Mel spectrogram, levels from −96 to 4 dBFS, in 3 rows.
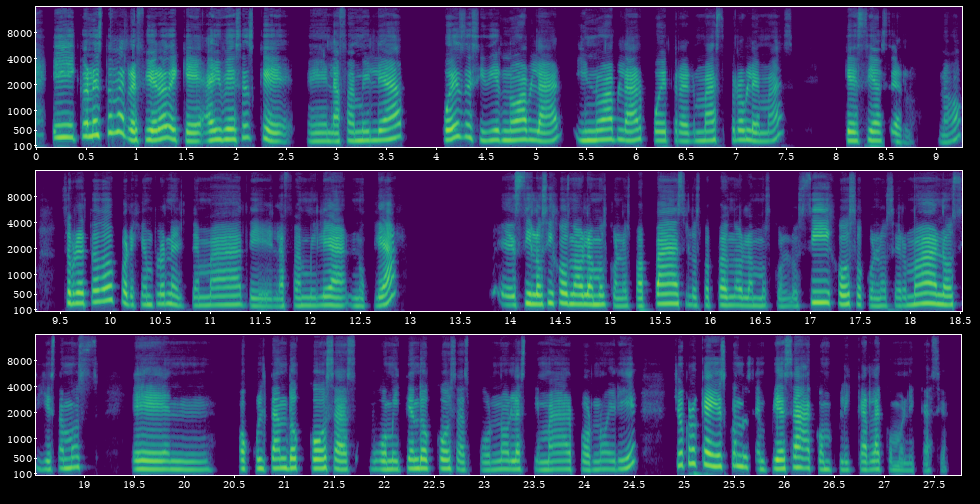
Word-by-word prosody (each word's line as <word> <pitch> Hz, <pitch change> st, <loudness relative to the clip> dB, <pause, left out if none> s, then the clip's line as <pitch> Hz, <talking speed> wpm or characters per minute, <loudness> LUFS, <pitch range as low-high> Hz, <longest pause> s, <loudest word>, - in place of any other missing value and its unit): Y 315 Hz, 0 st, +3 dB
con 340 Hz, +2 st, +4 dB
esto 370 Hz, +4 st, +3 dB
me 435 Hz, -, +4 dB
refiero 250 Hz, +3 st, +6 dB
de 270 Hz, -3 st, +4 dB
que, 215 Hz, -2 st, +2 dB
hay 240 Hz, +3 st, +4 dB
veces 265 Hz, +4 st, +2 dB
que, 215 Hz, -9 st, 0 dB
en 215 Hz, 0 st, -4 dB
la 210 Hz, 0 st, 0 dB
familia 240 Hz, +7 st, +1 dB, 0.3 s
puedes 275 Hz, +6 st, +4 dB
decidir 245 Hz, -5 st, -2 dB
no 240 Hz, +1 st, +3 dB
hablar, 250 Hz, -, +1 dB
y 235 Hz, -2 st, -1 dB
no 245 Hz, +2 st, +3 dB
hablar 255 Hz, 0 st, 0 dB
puede 230 Hz, 0 st, -1 dB
traer 220 Hz, -2 st, -5 dB
más 230 Hz, +2 st, -3 dB
problemas 245 Hz, -, -4 dB, 0.5 s
que 225 Hz, -1 st, +3 dB
sí 235 Hz, +3 st, -2 dB
hacerlo, 215 Hz, -6 st, -4 dB, 0.2 s
¿no? 185 Hz, -, -11 dB, 0.3 s
Sobre 265 Hz, -1 st, +4 dB
todo, 310 Hz, +5 st, +2 dB
por 275 Hz, -8 st, -2 dB
ejemplo, 230 Hz, +2 st, -5 dB
en 245 Hz, 0 st, -1 dB
el 205 Hz, -4 st, -5 dB
tema 220 Hz, +2 st, -4 dB
de 195 Hz, -3 st, -8 dB
la 185 Hz, 0 st, -7 dB
familia 205 Hz, +1 st, -2 dB
nuclear, 200 Hz, +3 st, -1 dB, 1.1 s
eh, 220 Hz, -2 st, -3 dB
si 250 Hz, +3 st, +3 dB
los 240 Hz, +1 st, +3 dB
hijos 260 Hz, -1 st, +3 dB
no 245 Hz, -, +3 dB
hablamos 235 Hz, 0 st, +4 dB
con 200 Hz, -4 st, -9 dB
los 195 Hz, -, -8 dB
papás, 250 Hz, +6 st, +2 dB
si 230 Hz, -, -18 dB
los 210 Hz, -2 st, -9 dB
papás 210 Hz, +1 st, -3 dB
no 215 Hz, 0 st, -5 dB
hablamos 200 Hz, -1 st, -6 dB
con 190 Hz, 0 st, -15 dB
los 190 Hz, +1 st, -16 dB
hijos 270 Hz, -4 st, +3 dB
o 225 Hz, -, -4 dB
con 200 Hz, -2 st, -9 dB
los 200 Hz, +1 st, -11 dB
hermanos, 230 Hz, +2 st, +2 dB
y 210 Hz, -1 st, -11 dB
estamos 250 Hz, +4 st, -4 dB, 0.4 s
en 210 Hz, -2 st, 0 dB, 0.2 s
ocultando 240 Hz, +2 st, +1 dB
cosas 235 Hz, -3 st, +2 dB
u 215 Hz, 0 st, -8 dB
omitiendo 225 Hz, +2 st, +1 dB
cosas 225 Hz, -4 st, -2 dB
por 195 Hz, 0 st, -12 dB
no 215 Hz, +1 st, -5 dB
lastimar, 210 Hz, 0 st, -4 dB
por 200 Hz, -2 st, -7 dB
no 210 Hz, +1 st, -8 dB
herir, 220 Hz, -, -4 dB, 0.4 s
yo 315 Hz, -, 0 dB
creo 360 Hz, +1 st, +1 dB
que 330 Hz, -, +4 dB
ahí 295 Hz, -, +8 dB
es 285 Hz, 0 st, +2 dB
cuando 285 Hz, -3 st, 0 dB
se 225 Hz, -, -13 dB
empieza 225 Hz, +5 st, +3 dB
a -, -, -2 dB
complicar 200 Hz, -2 st, -7 dB
la 215 Hz, -, -1 dB
comunicación. 95 Hz, -, -16 dB
230 Hz, 185 wpm, -22 LUFS, 210-250 Hz, 1.1 s, ahí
